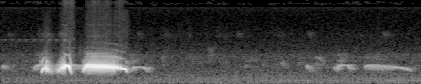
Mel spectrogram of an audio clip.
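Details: Spotted dove cooing in the "giọng thổ" song style: a loud phrase of low hooting coos ending in a drawn-out, rolling, slightly buzzy note, then a softer, fainter repeat of the phrase after a pause; no other sounds.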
